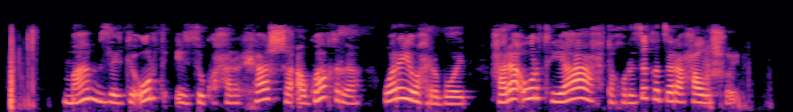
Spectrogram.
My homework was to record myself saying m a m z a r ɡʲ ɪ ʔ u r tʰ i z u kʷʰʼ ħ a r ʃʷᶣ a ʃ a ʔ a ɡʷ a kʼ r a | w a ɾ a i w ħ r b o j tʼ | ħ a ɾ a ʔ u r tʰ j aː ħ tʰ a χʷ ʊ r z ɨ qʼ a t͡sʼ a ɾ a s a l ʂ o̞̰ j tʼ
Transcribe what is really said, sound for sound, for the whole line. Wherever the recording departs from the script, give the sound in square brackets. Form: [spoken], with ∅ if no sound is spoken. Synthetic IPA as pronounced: m a m z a r ɡʲ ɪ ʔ u r tʰ i z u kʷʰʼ ħ a r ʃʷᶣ a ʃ a ʔ a ɡʷ a [qʼ] r a | w a ɾ a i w ħ r b o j tʼ | ħ a ɾ a ʔ u r tʰ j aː ħ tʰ a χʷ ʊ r z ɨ qʼ a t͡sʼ a ɾ a [ħ] a l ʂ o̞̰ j tʼ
